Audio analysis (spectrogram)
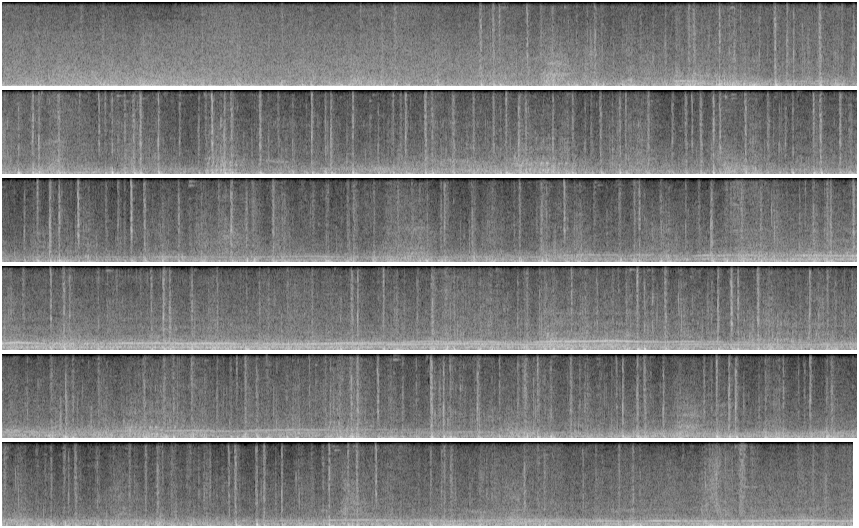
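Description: A horse's hooves clip-clop steadily while heavy rain pours down in the video game Ghost of Tsushima, with the rain hiss constant and loud throughout.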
